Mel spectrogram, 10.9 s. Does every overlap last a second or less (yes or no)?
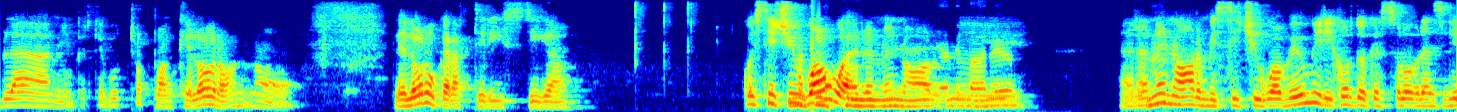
no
